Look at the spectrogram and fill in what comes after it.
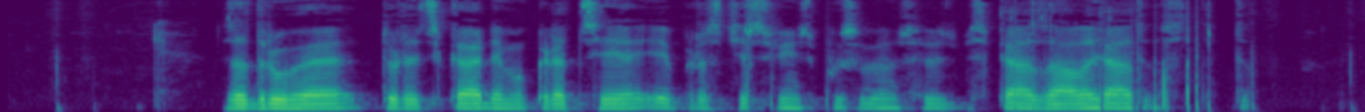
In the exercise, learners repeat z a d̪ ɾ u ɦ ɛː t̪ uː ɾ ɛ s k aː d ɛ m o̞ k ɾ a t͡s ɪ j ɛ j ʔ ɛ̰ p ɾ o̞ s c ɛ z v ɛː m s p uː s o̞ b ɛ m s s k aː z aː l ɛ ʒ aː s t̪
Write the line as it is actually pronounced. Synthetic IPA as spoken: z a d̪ ɾ u ɦ ɛː t̪ u ɾ ɛ t͡s k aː d ɛ m o̞ k ɾ a t͡s ɪ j ɛ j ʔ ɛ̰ p ɾ o̞ s c ɛ s v iː m s p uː s o̞ b ɛ m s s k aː z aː l ɛ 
